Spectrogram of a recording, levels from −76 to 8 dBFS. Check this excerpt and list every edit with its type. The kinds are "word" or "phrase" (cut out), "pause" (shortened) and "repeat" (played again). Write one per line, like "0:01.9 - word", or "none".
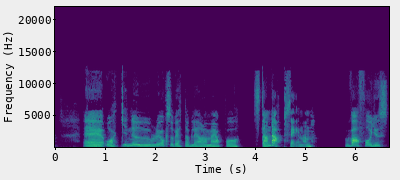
0:01.9 - word
0:02.4 - word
